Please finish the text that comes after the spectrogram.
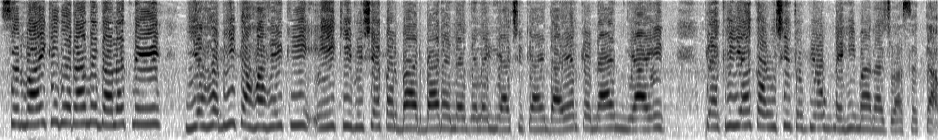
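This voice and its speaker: High-pitched woman reading news. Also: a little hiss or hum, rough recording. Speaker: news presenter. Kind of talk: scripted news narration.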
